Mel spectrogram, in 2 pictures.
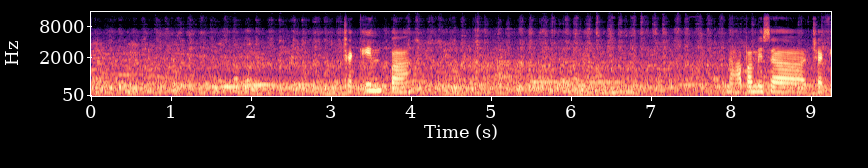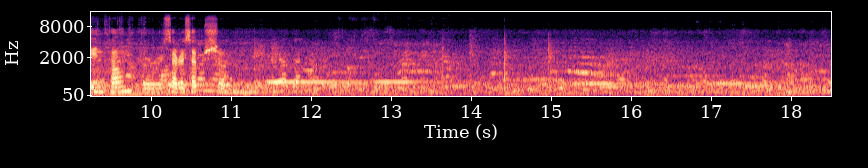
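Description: Several people talk in the background in a large, echoing hall.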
